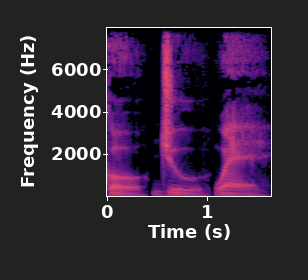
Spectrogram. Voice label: "kojuwe", concat syllables; Affixing experiment

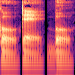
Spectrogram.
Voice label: "kotebo", concat syllables; Affixing experiment

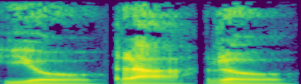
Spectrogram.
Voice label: "yoraro", concat syllables; Affixing experiment

